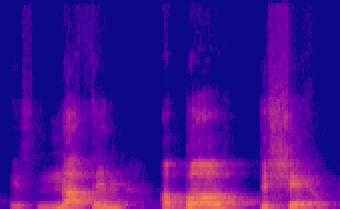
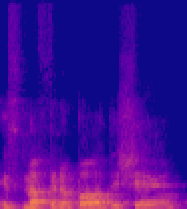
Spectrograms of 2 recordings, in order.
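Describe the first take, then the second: First: It is said loudly, with booming force. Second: It is said casually, with little force. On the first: The speaker calls it right. "I said that with thunder because I really feel it" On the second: The speaker calls it wrong. "You ain't thinking it like, oh man"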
